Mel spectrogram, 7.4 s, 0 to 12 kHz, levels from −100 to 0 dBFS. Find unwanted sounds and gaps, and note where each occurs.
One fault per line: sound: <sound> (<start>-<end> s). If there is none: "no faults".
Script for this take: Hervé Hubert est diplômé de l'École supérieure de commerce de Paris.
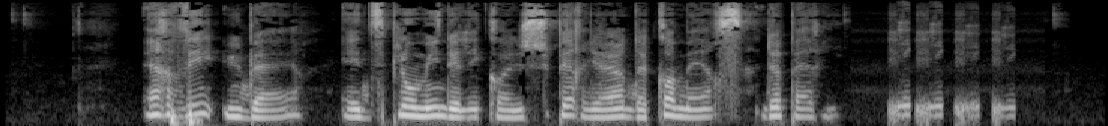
sound: laugh (5.9-6.8 s)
